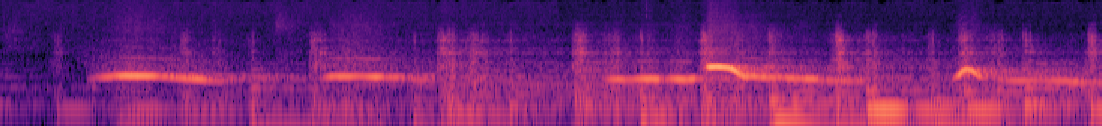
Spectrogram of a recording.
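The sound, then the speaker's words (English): Human whistling glides and swoops over soft, low cooing tones of a mourning dove's call, layered into a steady, moderately loud musical bed with no talking. “And so I was just whistling that mixed with the mourning dove.”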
